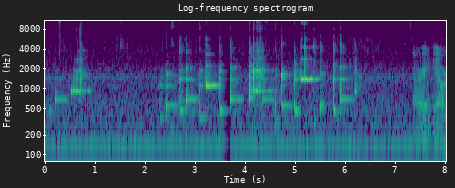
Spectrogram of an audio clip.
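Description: Short phone tones beep in quick irregular bursts, like a call coming in or keypad presses, clear and close over a steady low hum, with a brief voice near the end.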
